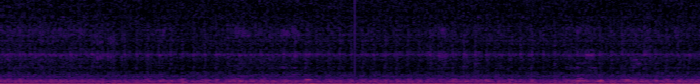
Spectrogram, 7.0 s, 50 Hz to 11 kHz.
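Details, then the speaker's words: Austin A40 Farina, slightly cold engine not started for a few days, manual choke eased in from full choke to fast idle: ticking over quickly and fairly evenly with a steady low thrum and slight uneven beat; normal fast idle. "hopefully you can hear now it's just idling quite quickly um and that's kind of what we want at the moment because it's slightly cold outside sounds pretty good"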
